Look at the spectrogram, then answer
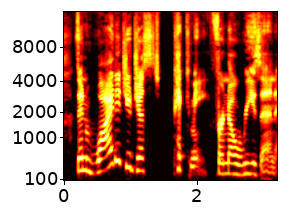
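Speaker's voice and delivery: acted, really mad, indignant outburst with swinging pitch. Retelling what Mary said to her husband: imitating Mary, really mad. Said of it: "She's really mad. She's like".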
